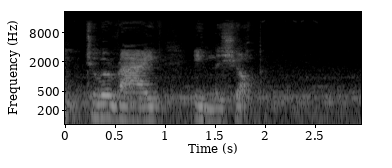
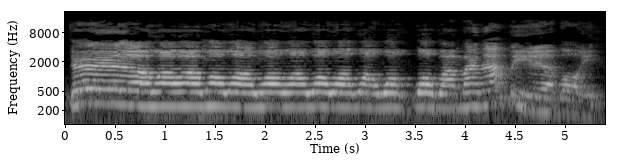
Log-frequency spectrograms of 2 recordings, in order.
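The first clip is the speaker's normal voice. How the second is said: put-on loud, high, stuttering old duke; the Duke stammering kindly at Billy; 8 semitones higher, 13 dB louder than usual. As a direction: stammer wha-wha-wha like a flustered old gentleman. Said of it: "in his kindly, stammering voice".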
